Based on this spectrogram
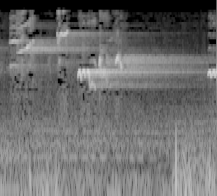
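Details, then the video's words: Oriental magpie-robin singing in the morning as a lure for caged birds; high sustained whistles shift down to a lower trilled phrase, then a short bright twitter, over faint background hiss. "suara PAGI!! KACER Gacor Master PANCINGAN Buka Ekor KONSLET"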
